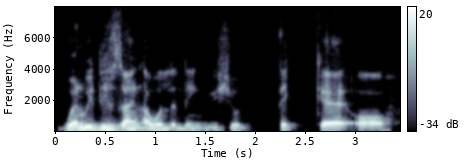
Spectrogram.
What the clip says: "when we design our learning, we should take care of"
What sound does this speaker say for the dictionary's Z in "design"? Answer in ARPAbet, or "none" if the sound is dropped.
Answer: Z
